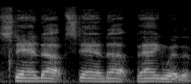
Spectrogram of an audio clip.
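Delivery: high, urgent, fired-up screaming. Retelling screaming at the TV during a fight: imitating own screaming. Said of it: "I was screaming at my T V".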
